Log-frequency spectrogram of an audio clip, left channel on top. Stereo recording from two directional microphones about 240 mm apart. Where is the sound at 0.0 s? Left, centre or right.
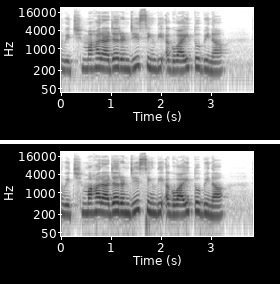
Centre.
